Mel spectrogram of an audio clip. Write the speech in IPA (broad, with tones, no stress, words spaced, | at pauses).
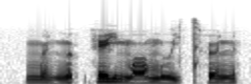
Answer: mɵ˨˩nn̪ʊ˥k̚he˥j mɔː˨˥ muː˨˩jt̪ʰɵ˥n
